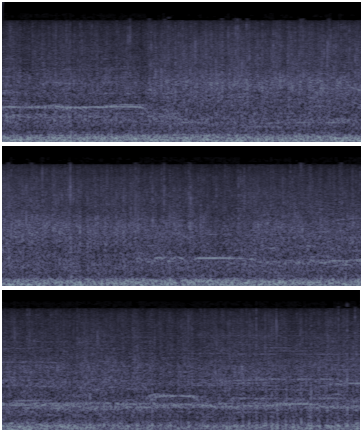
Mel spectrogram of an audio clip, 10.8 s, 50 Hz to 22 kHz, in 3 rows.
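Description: Super Heavy booster's 33 Raptor engines firing during ascent: a deep, steady rumble that fades a little toward the end.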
